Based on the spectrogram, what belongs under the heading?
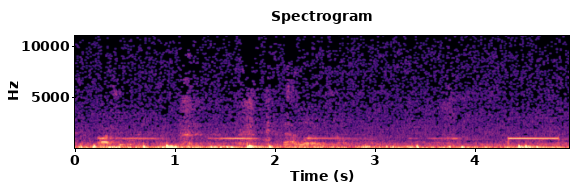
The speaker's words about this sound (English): What the hell is that beeping? The projector?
